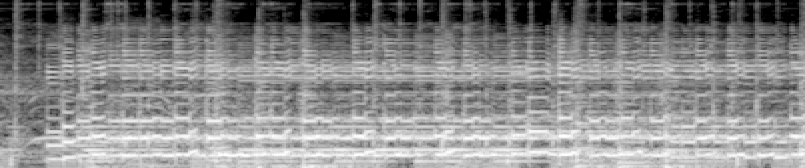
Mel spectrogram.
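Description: Instrumental break in live arabesk music: a plucked string instrument plays a fast run of notes over the band, with low drum beats falling in pairs.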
